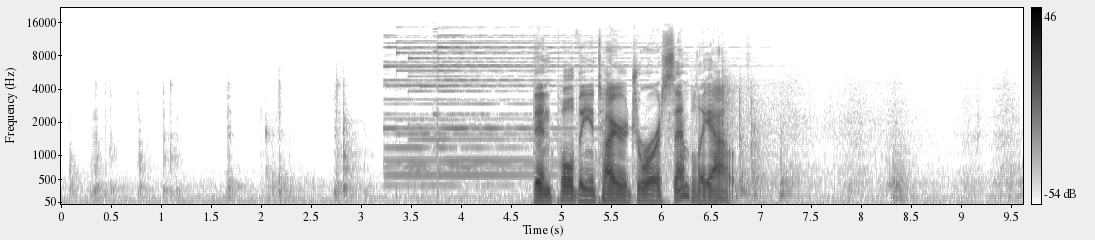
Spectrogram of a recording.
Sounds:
Speech, Music

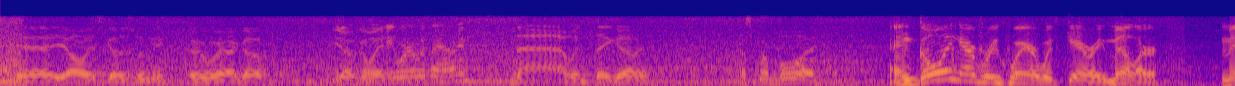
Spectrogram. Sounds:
Speech

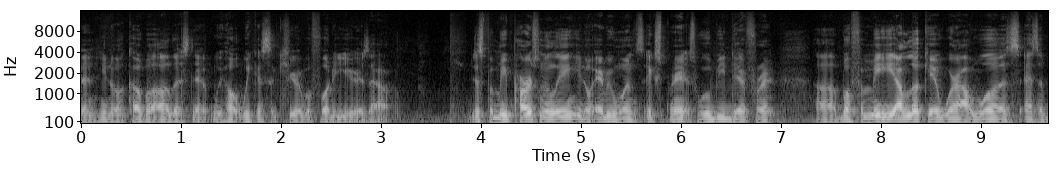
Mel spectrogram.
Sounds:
Speech

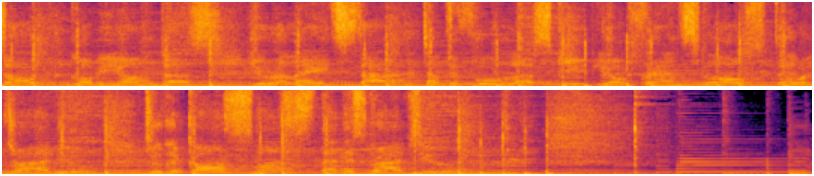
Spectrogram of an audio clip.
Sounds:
Independent music

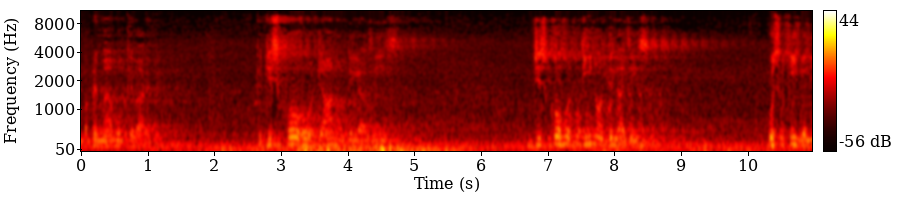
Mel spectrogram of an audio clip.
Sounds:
Speech

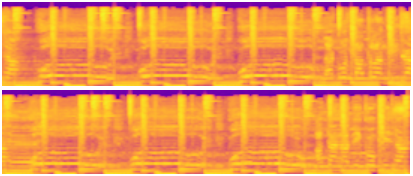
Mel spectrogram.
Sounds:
Afrobeat

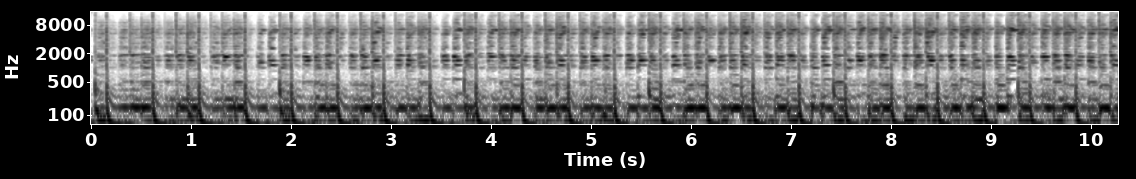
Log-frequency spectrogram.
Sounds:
Electronic music, Music, Electronic dance music

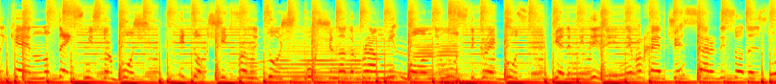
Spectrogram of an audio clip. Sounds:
Music, Pop music, Country

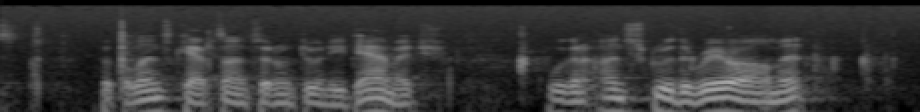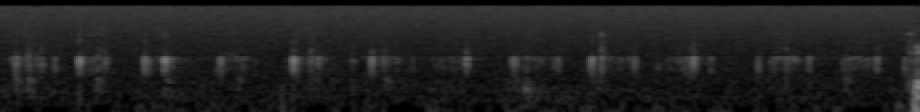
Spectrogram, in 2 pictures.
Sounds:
Speech

